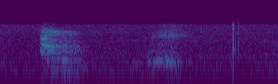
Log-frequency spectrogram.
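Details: Shamsa, a female pet dog described as talking, gives a loud harmonic moaning yowl lasting half a second, then a softer, lower grumble a second later, followed by two sharp clicks in a small indoor room.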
